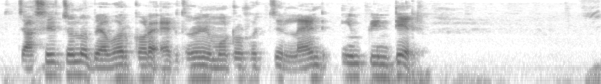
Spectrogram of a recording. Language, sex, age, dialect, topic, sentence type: Bengali, male, 41-45, Standard Colloquial, agriculture, statement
